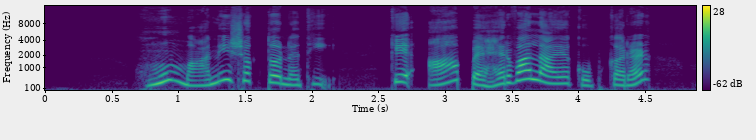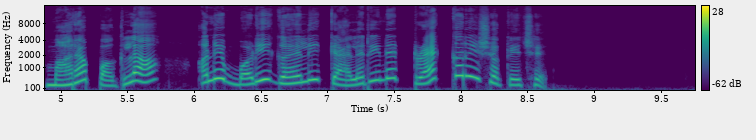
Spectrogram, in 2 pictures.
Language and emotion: Gujarati, surprised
